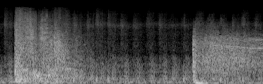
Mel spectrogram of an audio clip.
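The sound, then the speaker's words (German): Two sharp, loud western-style gunshots used as a sound effect introducing Colt Express, a 2015 game about a train and cowboys, one at the start and another about two seconds later, each with a broad crack and a long reverberating tail. “Es geht, wie man hört, in dem Spiel um einen Zug und um Cowboys.”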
